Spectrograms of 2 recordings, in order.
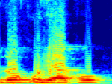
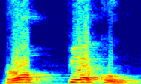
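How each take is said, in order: First: The second word begins with an h sound. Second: The second word begins with a doubled p sound. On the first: The speaker calls it wrong. "হওয়ার কথা ছিল" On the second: The speaker calls it right. "এটা বলতে হবে রক পিয়াকু"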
